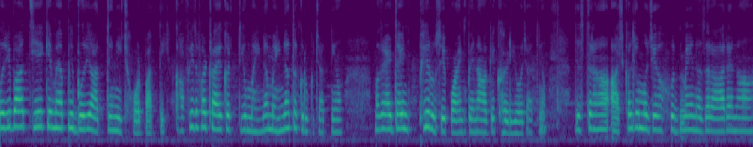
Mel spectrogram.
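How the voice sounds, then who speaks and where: This woman has a high pitch and a dark, mellow tone. Her intonation stays fairly even. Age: 20s. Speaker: university student podcaster. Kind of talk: casual monologue. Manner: halting.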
